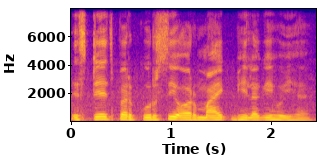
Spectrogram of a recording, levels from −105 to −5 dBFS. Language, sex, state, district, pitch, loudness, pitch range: Hindi, male, Jharkhand, Palamu, 145 Hz, -14 LUFS, 135-155 Hz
